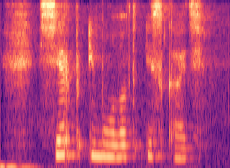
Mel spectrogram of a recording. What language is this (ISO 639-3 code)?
rus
